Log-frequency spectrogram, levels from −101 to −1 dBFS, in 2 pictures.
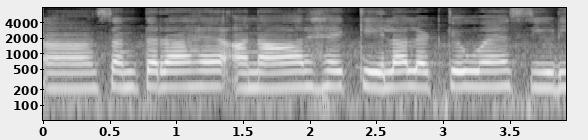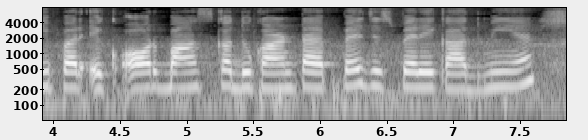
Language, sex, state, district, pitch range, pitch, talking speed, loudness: Hindi, female, Haryana, Rohtak, 215-230 Hz, 225 Hz, 170 wpm, -15 LUFS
